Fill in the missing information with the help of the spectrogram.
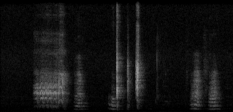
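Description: An Amazon parrot gives a harsh, nasal squawk, then sharp clicks and pops, and ends with two shorter grating notes, all in under four seconds.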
